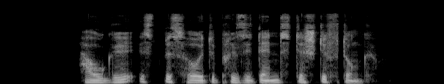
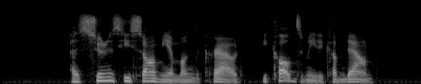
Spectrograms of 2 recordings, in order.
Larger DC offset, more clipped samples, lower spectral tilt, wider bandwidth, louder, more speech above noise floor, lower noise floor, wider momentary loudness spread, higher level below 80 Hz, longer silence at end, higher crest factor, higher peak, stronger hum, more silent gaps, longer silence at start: neither; neither; about the same, -4 dB/octave vs -4.5 dB/octave; about the same, 11.5 kHz vs 12.5 kHz; first, -25 LUFS vs -33 LUFS; first, 57 dB vs 33 dB; first, -82 dBFS vs -65 dBFS; about the same, 8 LU vs 8 LU; first, -44 dBFS vs -64 dBFS; first, 0.7 s vs 0.5 s; about the same, 20 dB vs 20 dB; first, -6 dBFS vs -14 dBFS; neither; neither; about the same, 0.8 s vs 0.7 s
